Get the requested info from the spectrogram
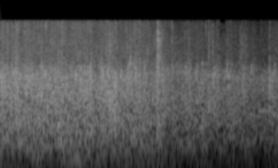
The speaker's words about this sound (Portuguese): Você pode dar uma salva de palmas para essa turma? Muito obrigado, gente.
